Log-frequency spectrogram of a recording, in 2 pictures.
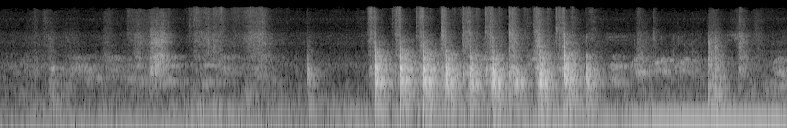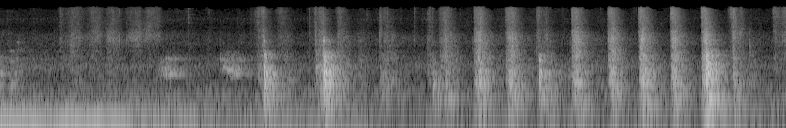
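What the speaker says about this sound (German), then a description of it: "Den Zwiebel da mal schön klar schneiden" Knife chopping onion on a wooden board, a series of quick crisp taps in bursts with short pauses, close and fairly loud, with a low hum underneath.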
